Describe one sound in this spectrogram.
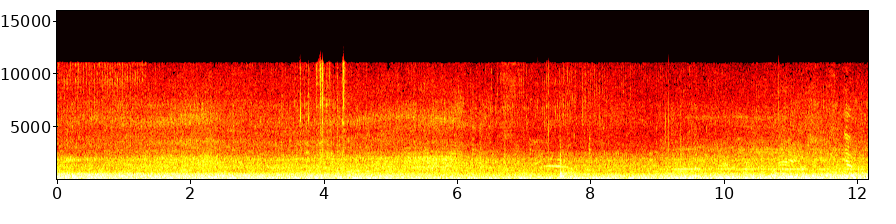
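Wind rumbles and buffets steadily while riding fast on a bicycle.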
